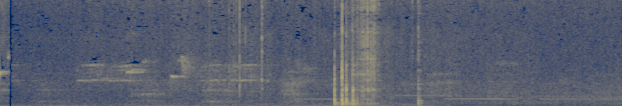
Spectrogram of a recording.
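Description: BMX handlebars being set down on dirt ground: a short clatter about three and a half seconds in, then a single knock about half a second later.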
